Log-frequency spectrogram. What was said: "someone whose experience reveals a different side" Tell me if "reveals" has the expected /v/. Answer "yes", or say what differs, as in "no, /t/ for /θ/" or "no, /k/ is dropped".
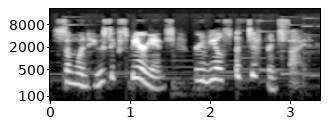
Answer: yes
